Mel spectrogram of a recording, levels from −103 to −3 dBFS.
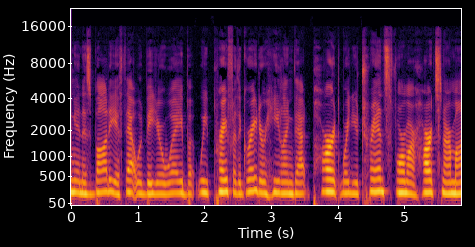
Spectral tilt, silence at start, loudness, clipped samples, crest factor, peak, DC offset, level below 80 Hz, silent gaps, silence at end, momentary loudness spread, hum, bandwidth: -6.5 dB/octave; 0 s; -22 LUFS; under 0.1%; 16 dB; -6 dBFS; under 0.1%; -54 dBFS; none; 0 s; 7 LU; none; 11.5 kHz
